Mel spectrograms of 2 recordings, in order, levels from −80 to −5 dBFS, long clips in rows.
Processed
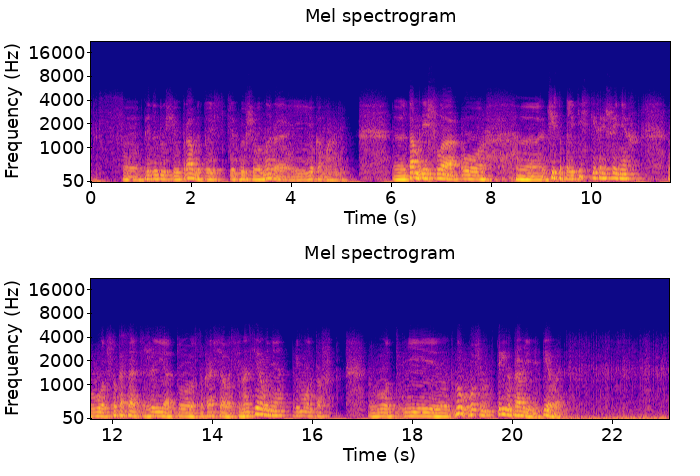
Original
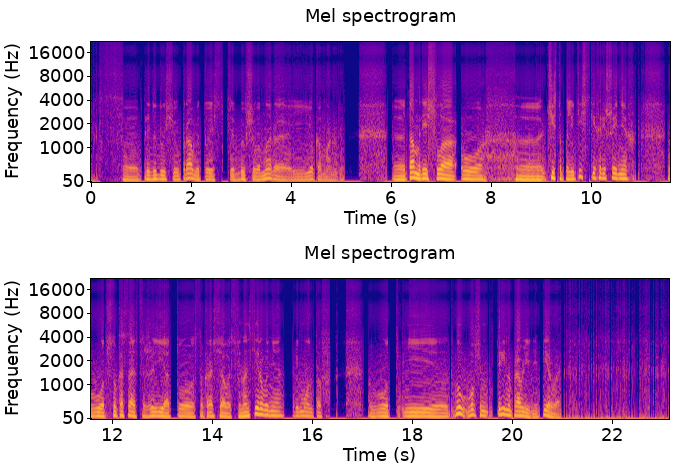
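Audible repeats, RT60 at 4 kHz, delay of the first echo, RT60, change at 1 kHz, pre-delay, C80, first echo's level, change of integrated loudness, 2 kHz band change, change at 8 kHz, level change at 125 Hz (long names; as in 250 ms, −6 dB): no echo audible, 0.35 s, no echo audible, 0.65 s, 0.0 dB, 23 ms, 11.0 dB, no echo audible, +2.0 dB, −2.0 dB, below −25 dB, +3.0 dB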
